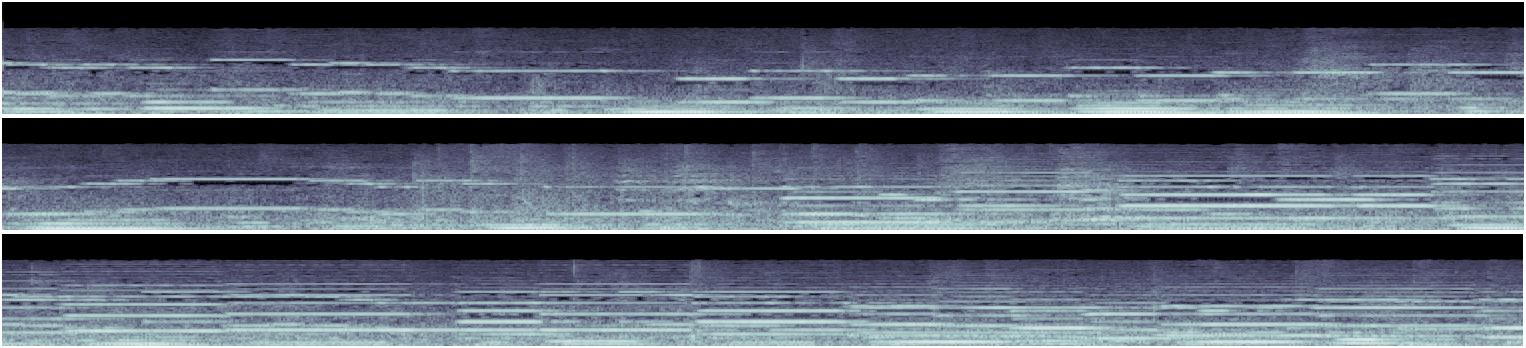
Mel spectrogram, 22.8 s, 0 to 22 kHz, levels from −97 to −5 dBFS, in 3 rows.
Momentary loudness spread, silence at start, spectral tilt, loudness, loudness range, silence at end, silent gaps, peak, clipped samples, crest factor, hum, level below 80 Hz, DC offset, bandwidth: 7 LU; 0 s; -7 dB/octave; -21 LUFS; 5 LU; 0 s; none; -6 dBFS; under 0.1%; 14 dB; none; -30 dBFS; under 0.1%; 8.6 kHz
